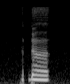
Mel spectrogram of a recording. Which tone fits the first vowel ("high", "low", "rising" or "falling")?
high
